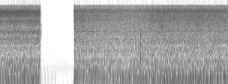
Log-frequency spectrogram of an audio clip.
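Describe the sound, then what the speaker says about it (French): A small onion sautés in a hot pan for a tomato sauce, giving a steady, close broadband sizzle that cuts out briefly near the start and then resumes at an even level. "je vais faire revenir un petit oignon"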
